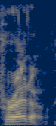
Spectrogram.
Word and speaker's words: Pareto: It's Pareto. It's he was a mathematician. I believe he was Spanish, not Italian. Pareto. P-A-R-E-T-O. The Pareto principle. – Pareto principle. – If I'm mispronouncing principle, I do apologize. I think no. I got Pareto right.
